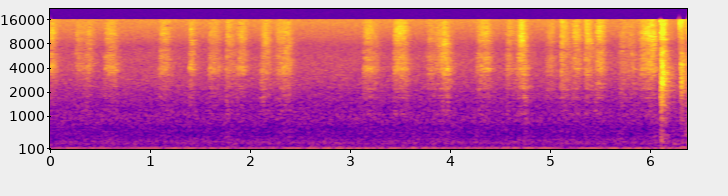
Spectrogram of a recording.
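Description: Faint scratching strokes of a marker writing on a paper chart, a couple of strokes a second, over a low steady hum.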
